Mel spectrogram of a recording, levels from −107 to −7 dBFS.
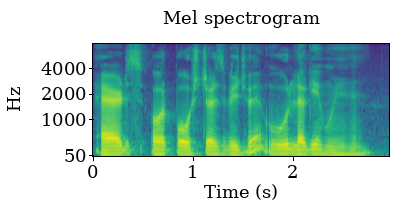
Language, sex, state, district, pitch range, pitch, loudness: Hindi, male, Chandigarh, Chandigarh, 100-110 Hz, 105 Hz, -18 LUFS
